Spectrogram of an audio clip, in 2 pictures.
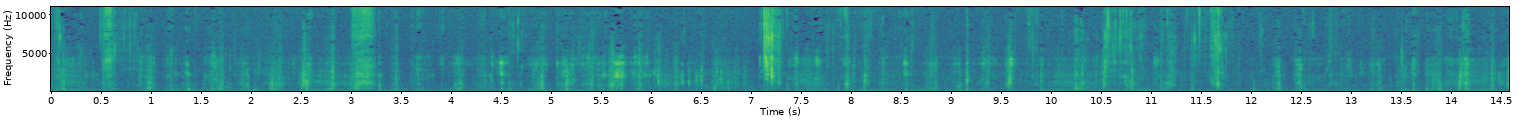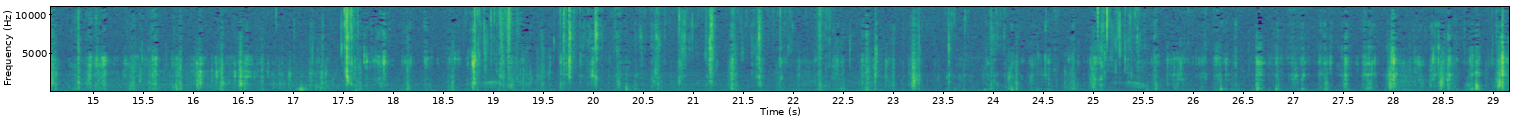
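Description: A person chewing bacon close to the microphone, with many small, sharp crunching and smacking clicks throughout.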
